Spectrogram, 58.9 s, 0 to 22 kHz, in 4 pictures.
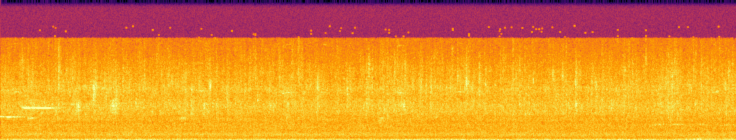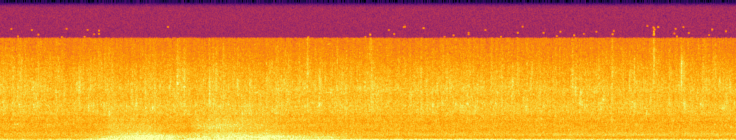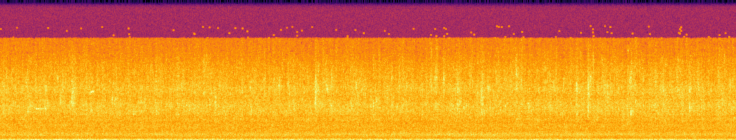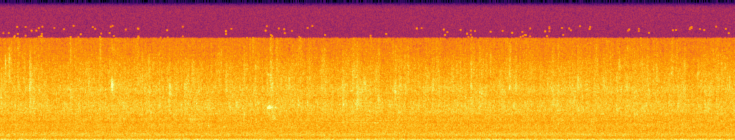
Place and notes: I used an H4N Pro Zoom Recorder for this field recording. I placed the recorder on a tripod nearby a creek surrounded by trees and wildlife. This location also happened to be close to a highway.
